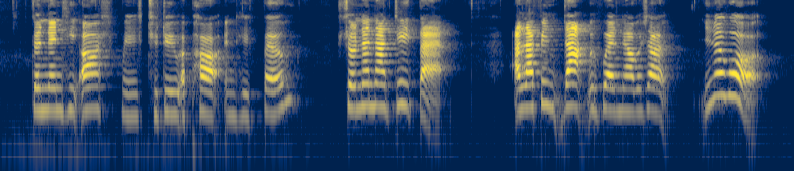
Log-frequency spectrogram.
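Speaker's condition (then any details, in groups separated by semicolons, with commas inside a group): Deafness; heavy metal rock indistinct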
